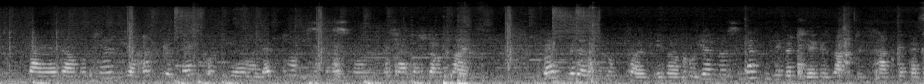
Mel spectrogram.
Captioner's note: cabin announcement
